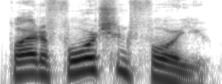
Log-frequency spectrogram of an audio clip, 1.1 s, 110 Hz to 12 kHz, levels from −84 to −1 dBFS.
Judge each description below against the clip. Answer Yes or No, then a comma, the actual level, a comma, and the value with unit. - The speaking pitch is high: No, medium, 175 Hz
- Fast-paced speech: Yes, fast, 270 wpm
